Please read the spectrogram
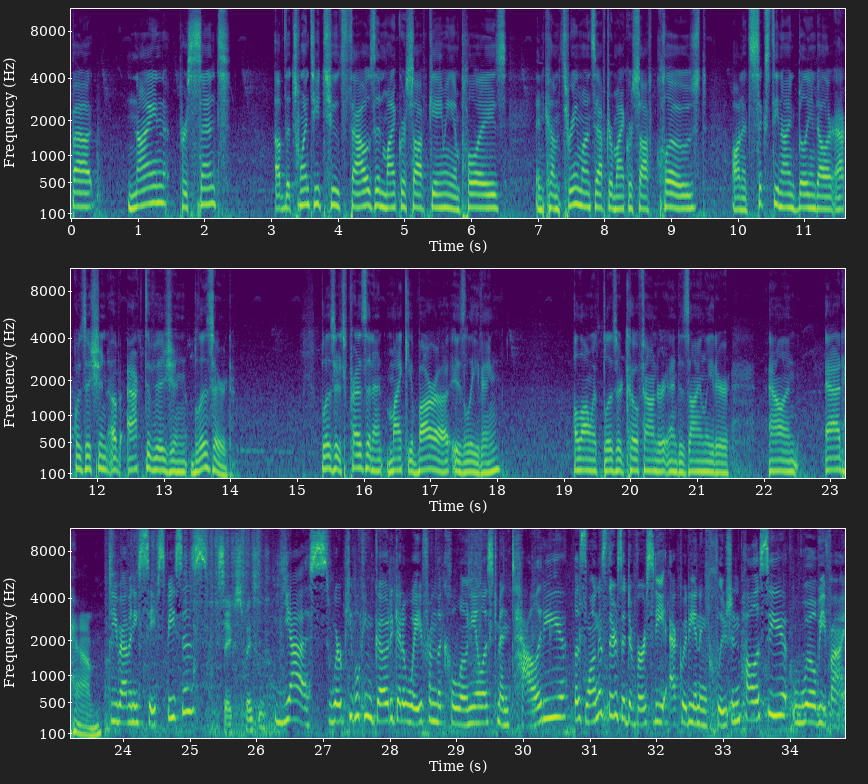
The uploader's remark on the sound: podcasts live from Café Anyway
